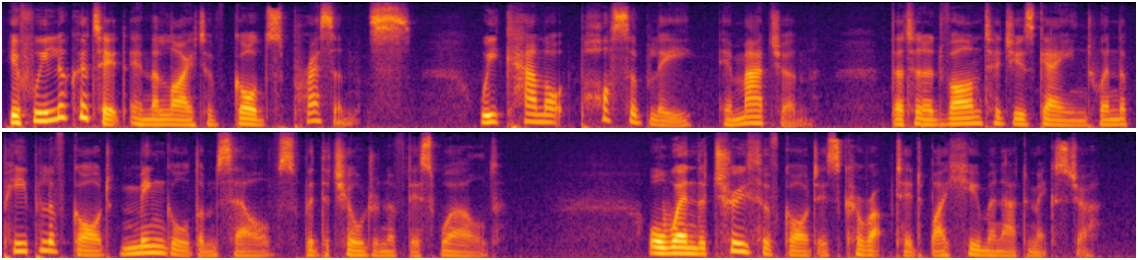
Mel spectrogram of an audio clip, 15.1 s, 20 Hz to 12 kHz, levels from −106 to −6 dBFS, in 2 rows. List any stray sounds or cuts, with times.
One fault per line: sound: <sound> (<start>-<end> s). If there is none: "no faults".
no faults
